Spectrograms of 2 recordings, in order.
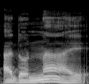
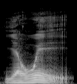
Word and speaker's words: Adonai: here the y w you should pronounce this as adonai and not as ywe.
